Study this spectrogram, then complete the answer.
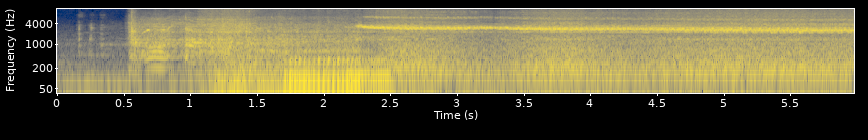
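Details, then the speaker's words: Volvo 240 wagon (245) abandoned for years, first start with old varnish-smelling oil; catches after brief crank into slightly uneven idle with thin high whistle; owner says a little rough, needs fresh oil; rough idle. "obviously need some fresh oil you can hear it's probably a little bit rough sounding"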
